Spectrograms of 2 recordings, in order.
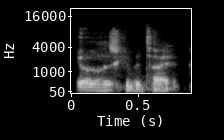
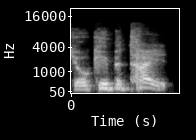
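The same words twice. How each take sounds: First: Said in the usual way. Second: Higher, lightly voiced pep-talk from the drummer; a hint of a hyped-up drummer psyching the band; lightly mimicked drummer, pitched up; imitating the drummer. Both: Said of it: "He's like".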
